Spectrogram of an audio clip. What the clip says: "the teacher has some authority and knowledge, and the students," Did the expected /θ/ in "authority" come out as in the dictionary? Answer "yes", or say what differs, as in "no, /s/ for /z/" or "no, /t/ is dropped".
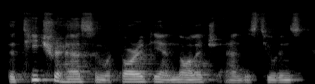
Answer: yes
